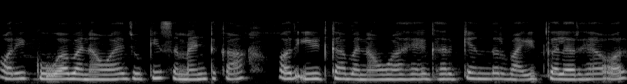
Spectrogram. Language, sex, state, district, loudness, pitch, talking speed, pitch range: Hindi, female, Bihar, Gopalganj, -29 LUFS, 255 Hz, 230 wpm, 235-265 Hz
